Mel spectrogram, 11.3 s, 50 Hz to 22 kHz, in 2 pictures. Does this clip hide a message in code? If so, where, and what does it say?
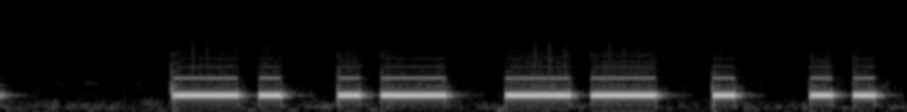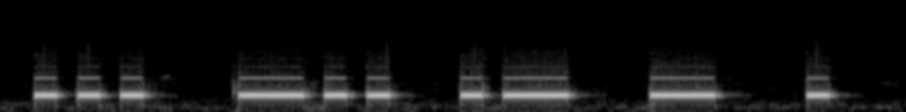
Yes: Morse code from 1.1 to 10.9 s, heard as a keyed tone, about 9 wpm, 660 Hz. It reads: NAME IS DATE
